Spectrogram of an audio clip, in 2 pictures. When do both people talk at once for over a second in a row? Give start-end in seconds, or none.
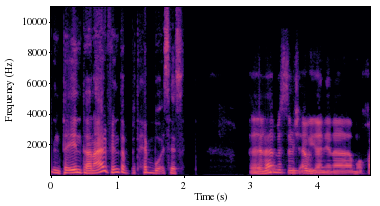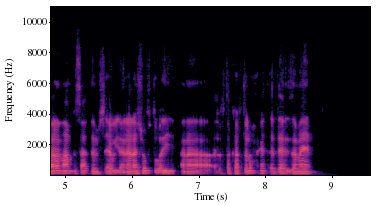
none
